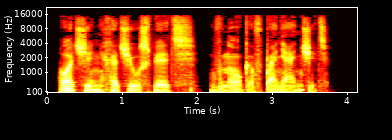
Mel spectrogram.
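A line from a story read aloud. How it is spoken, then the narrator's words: Changed, hollow voice. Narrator (Russian): другим глухим голосом проговорил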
